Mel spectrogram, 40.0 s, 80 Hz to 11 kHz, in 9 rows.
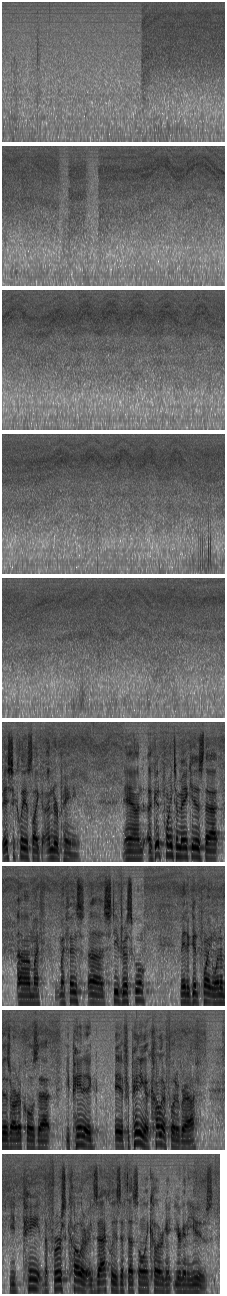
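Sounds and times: airbrush hissing: 0:02.8 - 0:40.0.

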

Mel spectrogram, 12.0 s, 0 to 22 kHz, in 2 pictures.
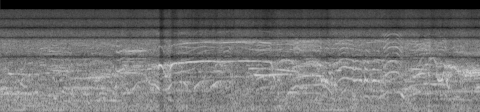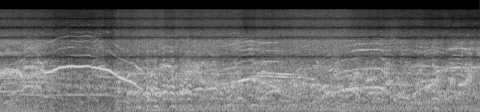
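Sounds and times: water fountains spraying: 0:00.0 - 0:12.0
riders screaming and shouting: 0:01.4 - 0:08.0.

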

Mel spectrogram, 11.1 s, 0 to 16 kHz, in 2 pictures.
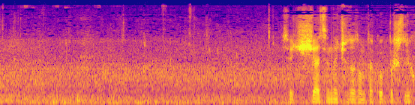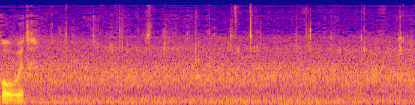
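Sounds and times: low traffic hum: 0:00.0 - 0:11.0.

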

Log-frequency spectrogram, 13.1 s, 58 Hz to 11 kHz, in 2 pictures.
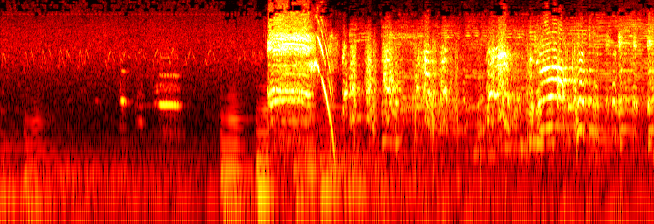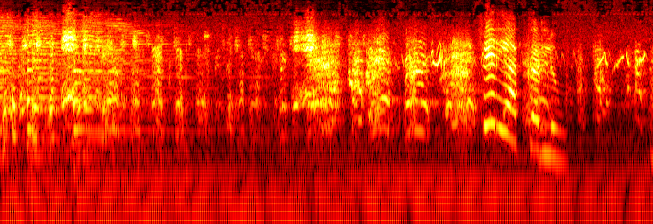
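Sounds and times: hens squawking and clucking: 0:00.0 - 0:13.0
light background music: 0:00.0 - 0:13.0.

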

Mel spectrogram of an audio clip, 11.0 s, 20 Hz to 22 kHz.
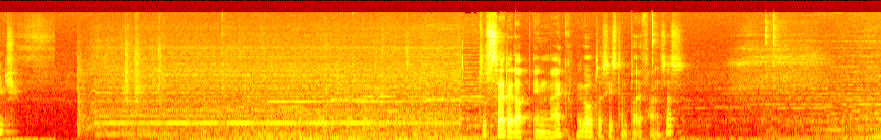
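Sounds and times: laser printer motor hum: 0:01.0 - 0:06.0
printer high whine: 0:01.0 - 0:06.4.

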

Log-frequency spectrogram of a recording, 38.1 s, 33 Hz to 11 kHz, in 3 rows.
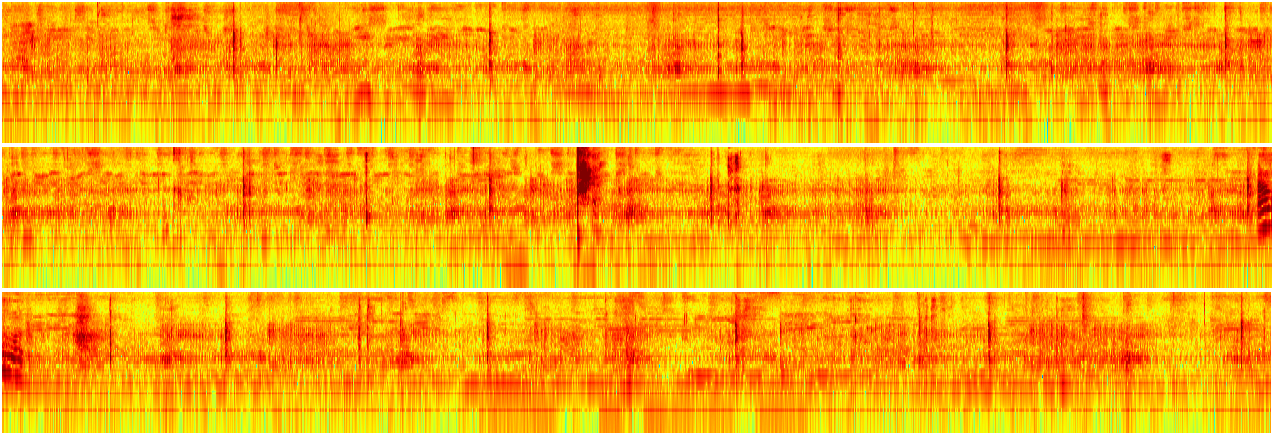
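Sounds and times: baby cooing: 0:18.4 - 0:18.8, 0:25.2 - 0:25.8.

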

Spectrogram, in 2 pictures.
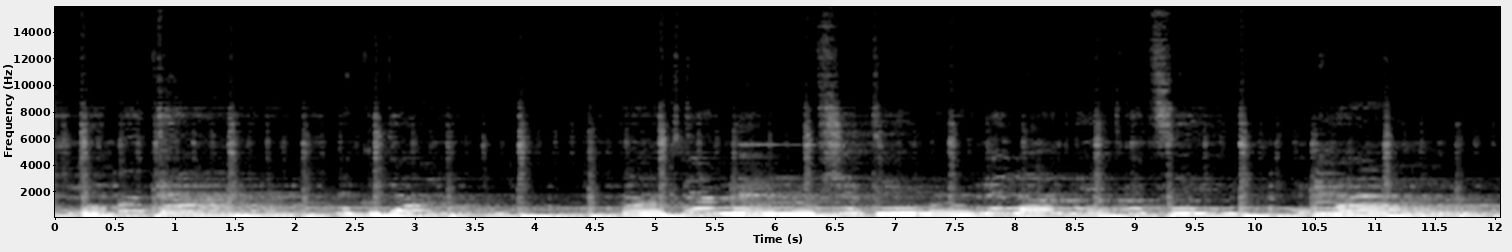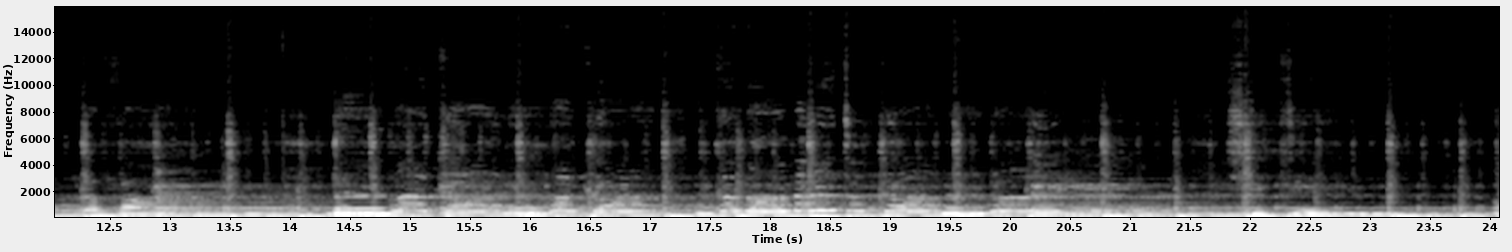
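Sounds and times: electric bass: 0:00.0 - 0:24.0
person singing: 0:00.0 - 0:24.0
piano: 0:00.0 - 0:24.0.

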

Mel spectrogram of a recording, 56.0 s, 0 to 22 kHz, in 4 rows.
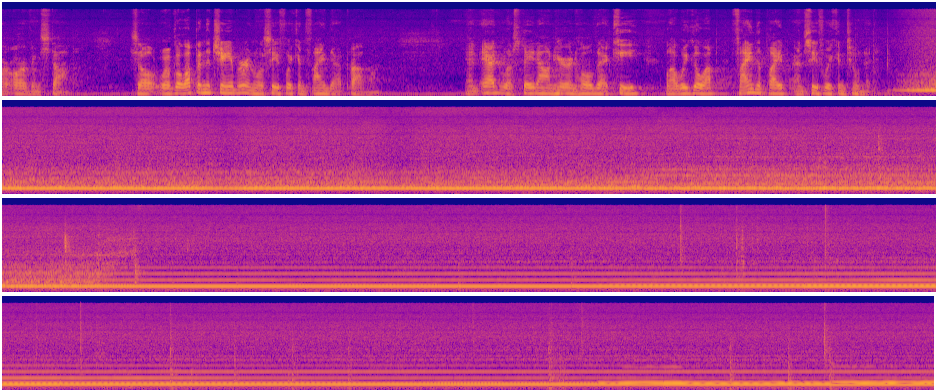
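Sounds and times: pipe organ held note: 0:13.4 - 0:30.7, 0:37.9 - 0:56.0
higher steady organ note: 0:13.4 - 0:56.0.

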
